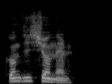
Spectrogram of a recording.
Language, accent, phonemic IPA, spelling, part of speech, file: French, France, /kɔ̃.di.sjɔ.nɛl/, conditionnel, adjective / noun, LL-Q150 (fra)-conditionnel.wav
- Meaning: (adjective) conditional, depending on conditions; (noun) conditional, the conditional mood or the conditional tense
